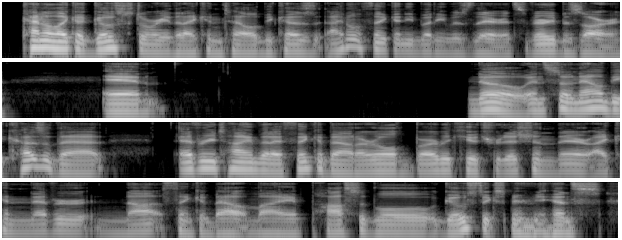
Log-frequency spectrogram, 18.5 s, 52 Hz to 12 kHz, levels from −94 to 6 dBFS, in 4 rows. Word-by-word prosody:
kinda 145 -1 +9
like 130 -1 +8
a 120 - +5
ghost 135 +7 +2
story 100 -3 -2
that 95 - -3
I 90 - +1
can 90 -1 -10
tell, 95 +2 -1
because 95 +1 -3
I 105 - -4
don't 160 -4 -5
think 120 -3 -3
anybody 100 -3 -6
was 85 -4 -11
there, - - 0
it's 80 - -5
very 105 +2 +2
bizarre, 80 -4 -1 0.7
and 105 0 +6 2.3
No, 115 -4 +4
and 110 0 -2
so 130 +1 0
now 135 +4 +3
because 145 +5 0
of 145 - -3
that, 95 -2 0 0.5
every 135 +3 +3
time 130 -2 +1
that 110 -2 +1
I 105 - +5
think 130 +6 -3
about 100 -6 -1
our 100 +1 -1
old 105 -3 0
barbecue 110 +1 0
tradition 105 -2 -5
there, 105 -1 0
I - - 0
can 95 -3 -10
never 105 +1 -5
not 95 +3 -5
think 95 -4 -8
about 90 -1 -2
my 90 -1 -3
possible 95 0 -3
ghost 120 +8 -1
experience. 95 -1 -2
105 Hz, 155 wpm, -26 LUFS, 95-120 Hz, 2.3 s, kinda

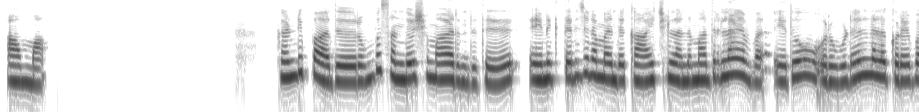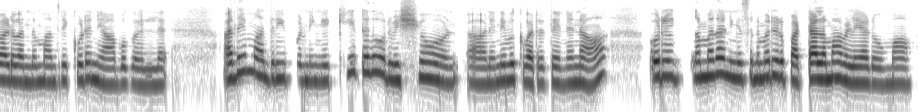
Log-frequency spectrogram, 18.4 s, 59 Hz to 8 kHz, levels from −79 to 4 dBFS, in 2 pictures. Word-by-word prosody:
ஆமா. 220 -3 -2 2.4
கண்டிப்பா, 295 +3 +1
அது 225 +1 -1 0.2
ரொம்ப 245 +8 -3
சந்தோஷமா 255 0 0
இருந்தது. 210 -2 -5 0.5
எனக்கு 250 +1 +1
தெரிஞ்சு, 275 +4 -2
நம்ம 270 -3 +1
இந்த 235 -1 -1
காய்ச்சல் 245 +2 -1
அந்த 230 - -1
மாதிரிலாம், 275 +5 0
வ 220 - -2 0.2
ஏதோ 270 +5 0 0.3
ஒரு 225 -1 -1
உடல்நல 280 +4 +1
குறைபாடு 235 0 +1
வந்த 220 0 -2
மாதிரி 220 +1 -4
கூட 240 +2 +1
ஞாபகம் 205 -1 -4
இல்ல. 195 +1 -4 0.7
அதே 325 +7 +2
மாதிரி, 265 -4 +1
இப்ப 245 -1 -9
நீங்க 230 0 -3 0.2
கேட்டதும் 335 0 +1
ஒரு 250 - +1
விஷயம், 260 +2 0 0.4
அ - - -3 0.2
நினைவுக்கு 230 +1 0
வர்றது 210 0 -4
என்னன்னா, 210 0 -1 0.7
ஒரு 280 +1 +4 0.3
நம்ம 280 +2 +5
தான் 315 -2 +5
நீங்க 260 -1 +3
சொன்ன 255 0 +2
மாரி, 285 +1 +3
ஒரு 270 - +1
பட்டாளமா 255 +3 +6
விளையாடுவோமா, 210 -2 -1
245 Hz, 140 wpm, -23 LUFS, 220-270 Hz, 2.4 s, பட்டாளமா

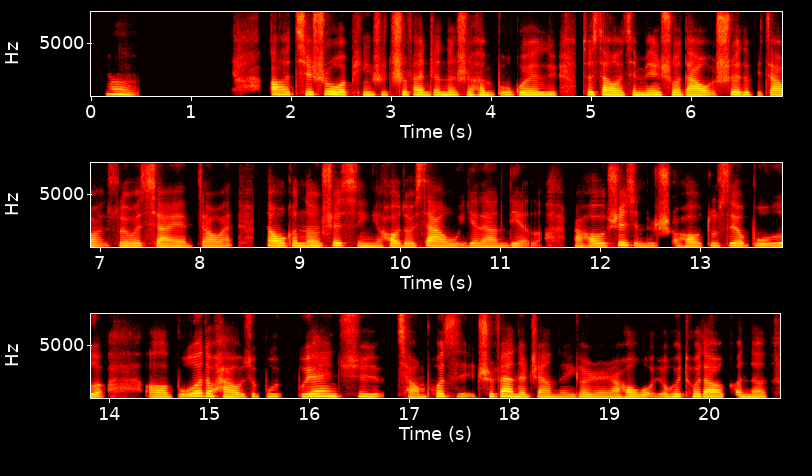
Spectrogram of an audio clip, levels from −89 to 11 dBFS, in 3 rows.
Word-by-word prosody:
嗯。 225 -4 -1 1.3
呃， 230 0 +4
其 230 0 0
实 245 - -1
我 230 -3 +7
平 200 -1 -4
时 210 +1 -5
吃 215 - 0
饭 205 -1 +2
真 200 -1 0
的 200 - +1
是 200 0 -3
很 190 -1 0
不 200 0 -2
规 190 0 +2
律。 190 +1 -1 0.2
就 225 - 0
像 210 -1 +5
我 195 0 +4
前 195 -1 -2
面 190 +1 +2
说 200 0 0
到， 190 -1 +4
我 190 - -2
睡 220 -2 +3
得 195 -1 0
比 185 - -11
较 190 +1 +2
晚， 190 +2 -3
所 200 -1 -2
以 - - +1
我 200 +2 +1
起 205 - -5
来 180 0 +2
也 185 0 -2
比 185 - -14
较 190 +1 -2
晚， 195 - -4 0.4
那 215 -2 +5
我 215 - +5
可 220 0 0
能 200 0 +2
睡 225 +2 +2
醒 200 -3 -4
以 190 - -5
后， 205 +2 +2
就 200 0 -1
下 200 -1 +2
午 185 +1 -4
1-2 200 -2 -3
点 200 0 -4
了。 - - -16 0.3
然 185 - -4
后 210 +2 +1
睡 235 +3 +1
醒 205 -5 -6
的 200 +1 -7
时 190 - -5
候， 195 +1 0
肚 215 +2 -5
子 215 +2 -6
又 210 -1 +4
不 180 -2 -3
饿， 195 -1 +1 0.4
呃， 195 -1 0
不 195 - -4
饿 250 +1 +6
的 245 - +5
话， 215 -3 +2
我 190 - +1
就 220 +2 -6
不 210 0 -6
不 215 - -6
愿 235 +1 +5
意 225 - +2
去 220 -2 -4
强 180 -2 -3
迫 240 +4 +2
自 225 -1 -7
己 - - -8
吃 225 - -2
饭 230 0 +6
的 195 -2 +1
这 190 +2 -9
样 190 -1 -1
的 190 0 -7
一 190 - -7
个 200 0 -2
人， 185 -1 -4
然 185 0 -3
后 205 +2 +1
我 195 +1 -3
就 - - -4
会 210 +2 +1
拖 215 0 -2
到， 210 -1 +4
可 200 -1 -6
能， 185 0 -3
200 Hz, 280 characters per minute, -23 LUFS, 190-215 Hz, 1.3 s, 我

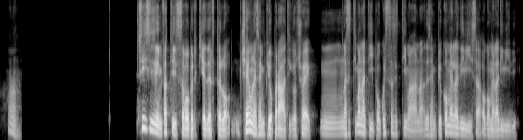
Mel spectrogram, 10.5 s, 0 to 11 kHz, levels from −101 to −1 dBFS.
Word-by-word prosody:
Ah. - - -10 2.3
Sì, 205 -2 +1
sì, 180 -3 +1
sì 140 - +6
infatti 130 +4 +3
stavo 100 -2 +4
per 95 - 0
chiedertelo. 90 -2 +2 0.2
C'è 160 - +5
un 160 -6 +7
esempio 110 -2 +2
pratico? 90 -3 +1
Cioè, 90 -1 -1
mhmm, 105 -1 -7
una 105 -1 -1
settimana 115 +3 -1
tipo: 95 -1 -6
questa 120 0 -7
settimana, 80 -7 -7
ad - - -8
esempio, 95 -1 -7
come 130 -1 -1
l'hai 110 -2 +1
divisa 90 -7 -6
o - - -5
come 90 -2 -3
la 85 - 0
dividi? 80 -3 -9
100 Hz, 160 wpm, -21 LUFS, 90-115 Hz, 2.3 s, un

